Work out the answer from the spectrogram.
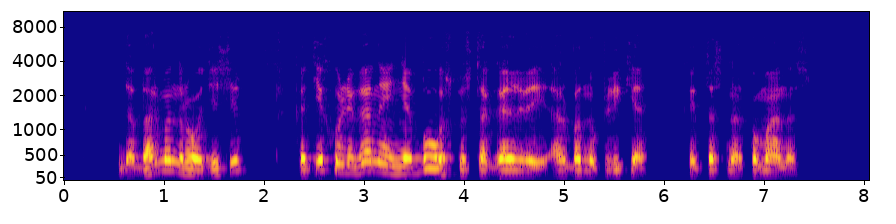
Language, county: Lithuanian, Telšiai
